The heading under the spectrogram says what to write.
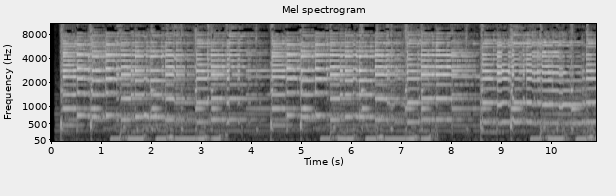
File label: Song Instrumental Ringtone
